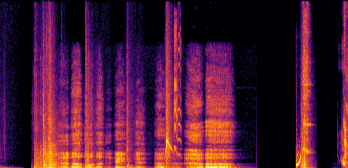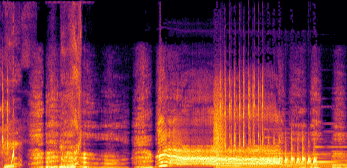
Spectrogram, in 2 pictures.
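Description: Cartoon sound effects and comic gibberish vocalizations from animated larva characters: a run of short grunts and cries, a sharp single hit about halfway, wavering wails, then a louder dense sustained stretch over the last two seconds.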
